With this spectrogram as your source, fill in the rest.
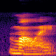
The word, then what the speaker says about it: Female: Her name is Famale, female, but pronounced Famale.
